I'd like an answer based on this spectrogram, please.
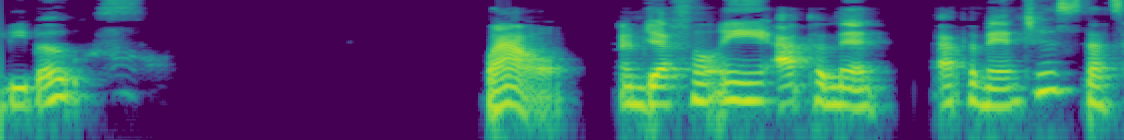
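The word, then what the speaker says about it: Apemantus: I'm definitely Appomantis.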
